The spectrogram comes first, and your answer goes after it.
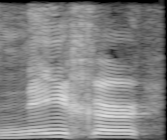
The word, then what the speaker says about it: neger: Now, zoen means kiss, and neger, it's not what you think. It's not like Americans say it. It is neger.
